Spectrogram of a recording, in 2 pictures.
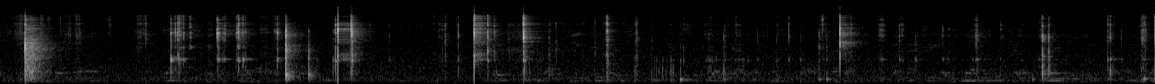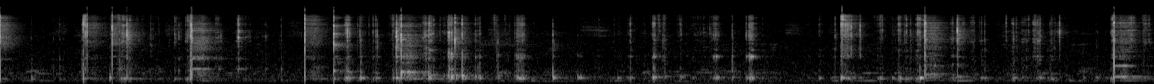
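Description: Utility knife blade scoring and cutting the thin aluminium bottom of a soda can: irregular scrapes and sharp clicks, some in quick clusters.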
